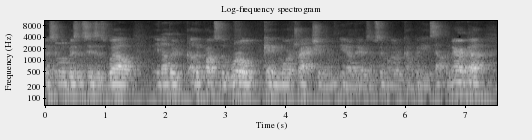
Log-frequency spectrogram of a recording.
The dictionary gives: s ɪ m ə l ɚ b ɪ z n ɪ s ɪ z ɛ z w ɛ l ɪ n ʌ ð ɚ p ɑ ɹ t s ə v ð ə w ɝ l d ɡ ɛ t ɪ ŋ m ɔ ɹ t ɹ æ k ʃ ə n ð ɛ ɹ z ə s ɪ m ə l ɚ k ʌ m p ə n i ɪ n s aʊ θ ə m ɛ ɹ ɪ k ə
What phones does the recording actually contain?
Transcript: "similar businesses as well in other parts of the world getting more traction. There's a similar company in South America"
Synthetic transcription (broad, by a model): s ɪ m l ɚ b ɪ z n ɪ s ɪ z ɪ z w ɛ l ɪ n ʌ ð ɚ p ɑ ɹ t s ə v ð ə w ɝ l d ɡ ɛ t ɪ ŋ m ɔ ɹ t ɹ æ k ʃ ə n ð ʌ ɹ z ə s ɪ m l ɚ k ʌ m p ə n i ɪ n s aʊ θ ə m ɛ ɹ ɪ k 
